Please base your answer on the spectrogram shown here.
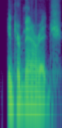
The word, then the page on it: intermarriage: American English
